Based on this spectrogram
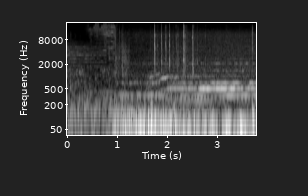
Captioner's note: pensive music; wolf howling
